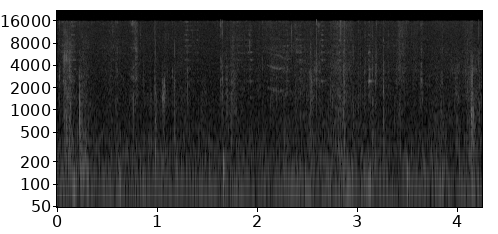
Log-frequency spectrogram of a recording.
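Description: Faint, scattered small wet clicks and smacks of Yorkshire terrier puppies licking soft meat pâté off a plate and pawing at it.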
